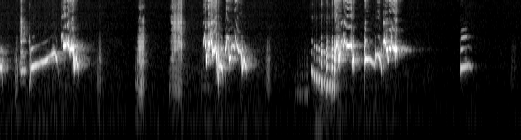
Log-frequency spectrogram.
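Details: Tame budgie giving squawky, buzzy chirps mixed with short warbling twitters, in uneven bursts separated by brief silences. A single soft chirp closes the sequence. No other sounds.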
